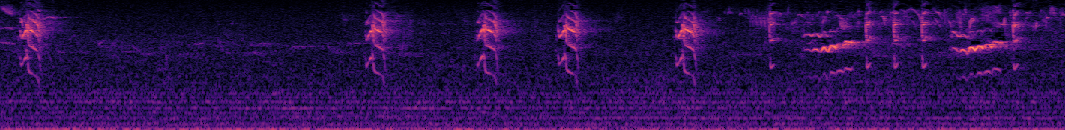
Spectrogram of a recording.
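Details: Mimicking songbird, the Icterine warbler: sharp, separate high clicks spaced about a second apart, then a run of quick whistled slurs and chattering notes.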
